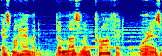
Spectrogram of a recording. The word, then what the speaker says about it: Muhammad: a after the H according to Ben yehuda's Hebrew English dictionary it is correctly pronounced as Muhammad not mammad so how we're going to know for sure if it's pronounced as Muhammad the Muslim Prophet or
